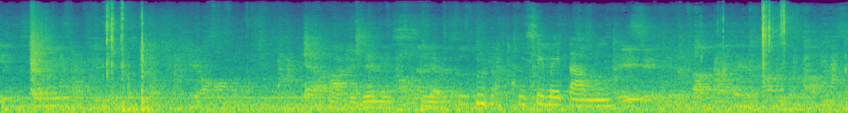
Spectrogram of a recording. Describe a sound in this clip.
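Plastic bottles are set down with knocks on a hard table.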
